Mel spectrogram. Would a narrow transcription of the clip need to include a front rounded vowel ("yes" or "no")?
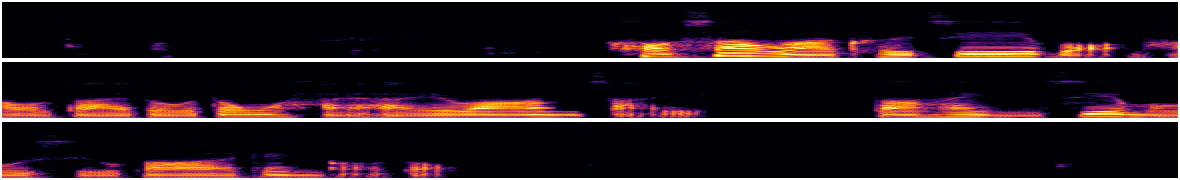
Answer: no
